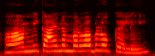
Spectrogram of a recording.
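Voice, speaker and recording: A woman's voice: sits high, fairly quick, pushed and bright. A young woman with a Bhojpuri accent, a YouTuber talking in an insistent, complaining way. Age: young adult. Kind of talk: phone argument and talk to viewers.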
